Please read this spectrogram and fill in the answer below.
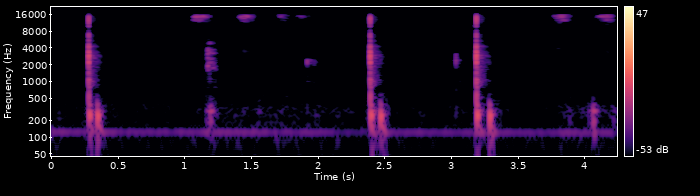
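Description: A few short, sharp clicks spaced irregularly, two close together about three seconds in, over a faint steady low hum.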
